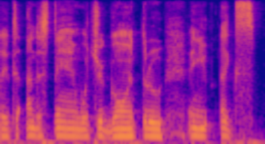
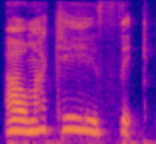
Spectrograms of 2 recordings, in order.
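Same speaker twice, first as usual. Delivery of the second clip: high, slow whiny pleading; mock a coworker faking hardship; mock sob-story whine; whiny fake excuse; 8 semitones higher than usual. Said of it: "You don't have to play games".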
